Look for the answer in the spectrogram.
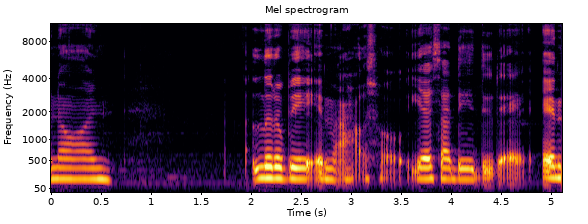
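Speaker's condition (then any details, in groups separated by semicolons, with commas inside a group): Cerebral palsy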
